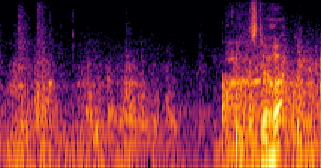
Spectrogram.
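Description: A bowling ball rolls down a wooden lane.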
